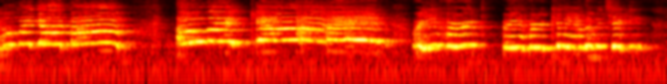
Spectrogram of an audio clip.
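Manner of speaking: very high, loud wailing and bawling through tears. Acting out checking on your mom after hearing a crash, retelling bawling. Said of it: "I'm bawling like".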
